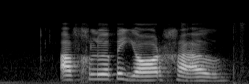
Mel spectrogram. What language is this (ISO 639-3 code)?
afr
